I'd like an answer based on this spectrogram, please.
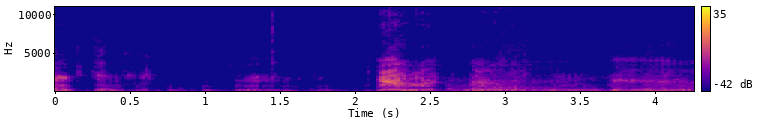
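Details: Three-week-old fox red Labrador puppies at play, giving small rough growls and squeaky grumbles, with a louder burst midway, in a small indoor room.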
